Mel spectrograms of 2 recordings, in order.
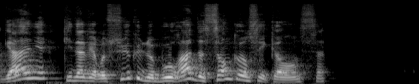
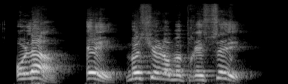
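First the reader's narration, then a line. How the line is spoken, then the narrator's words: Gentleman exclaiming. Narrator (French): s'écria le gentilhomme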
